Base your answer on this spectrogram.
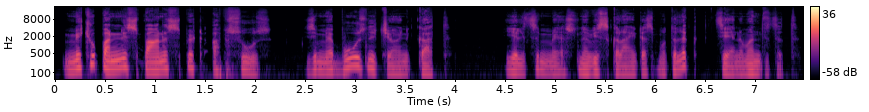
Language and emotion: Kashmiri, sad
